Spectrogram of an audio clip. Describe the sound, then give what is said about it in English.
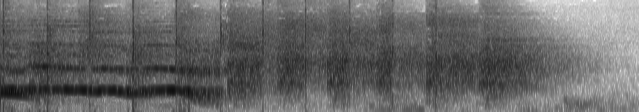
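A short burst of audience applause welcoming a guest onto the stage of the show In My Mug: a sparse group of crisp, distinct hand claps patters steadily at first, then thins out and fades away after about three seconds. “We get a round of applause, please.”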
